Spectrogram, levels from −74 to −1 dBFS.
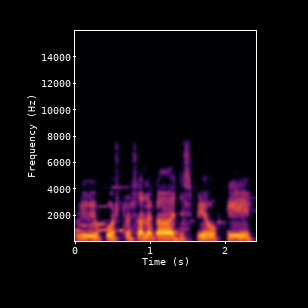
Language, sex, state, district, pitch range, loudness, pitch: Rajasthani, male, Rajasthan, Nagaur, 220-235 Hz, -15 LUFS, 230 Hz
